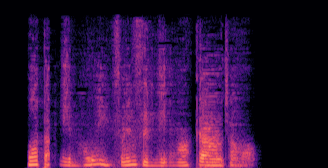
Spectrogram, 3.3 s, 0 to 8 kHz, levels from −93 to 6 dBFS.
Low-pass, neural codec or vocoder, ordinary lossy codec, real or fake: 7.2 kHz; codec, 44.1 kHz, 0.9 kbps, DAC; AAC, 32 kbps; fake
